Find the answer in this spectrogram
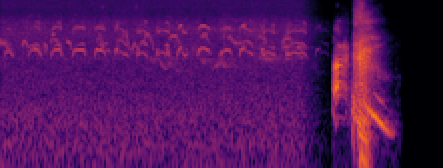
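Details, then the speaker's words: Birdsong chirps give way to a single loud two-part sneeze, a sharp intake then an explosive burst, illustrating pollen-triggered spring sneezing with runny, itchy noses. "the sound of someone sneezing in spring many people get runny itchy noses and they ah ah achoo in spring there is a lot of pollen and pollen makes many people sneeze"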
